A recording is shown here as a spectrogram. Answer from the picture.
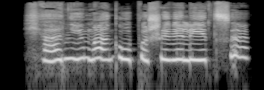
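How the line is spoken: Sobbing, barely intelligible. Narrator (Russian): сказала с рыданием, так что я лишь с трудом уловил слова

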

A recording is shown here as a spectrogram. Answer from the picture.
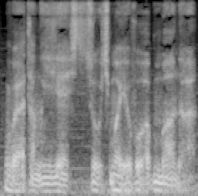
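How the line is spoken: Hoarse stranger's voice. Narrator (Russian): прохрипел чужой голос

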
